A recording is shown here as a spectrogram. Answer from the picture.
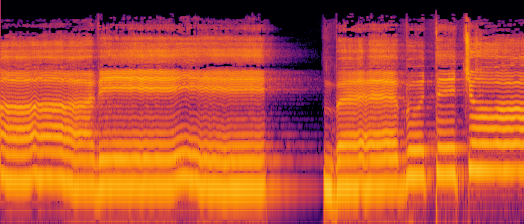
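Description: Ismaili devotional ginan sung by a man in long, ornamented held notes. The phrase fades out about three seconds in, a brief pause follows, and a new phrase begins about a second later.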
